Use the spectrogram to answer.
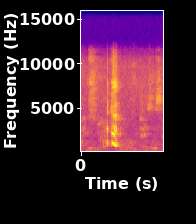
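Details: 1-week-old baby boy, eyes open and watching a fan, just after finishing a whole bottle of breast milk: a single short voiced catch with a quick rise and fall in a quiet room, infant hiccups.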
